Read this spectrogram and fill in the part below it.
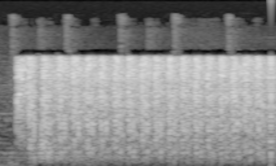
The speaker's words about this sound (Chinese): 听着越来越近也越来越密的枪声。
